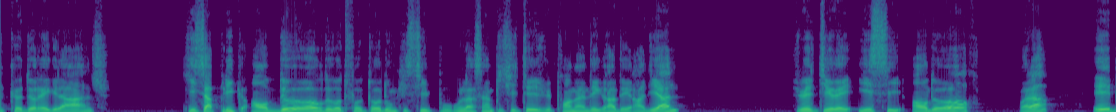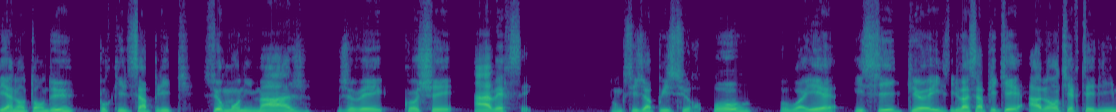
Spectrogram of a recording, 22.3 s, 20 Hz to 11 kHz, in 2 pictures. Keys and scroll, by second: 18.1 o.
